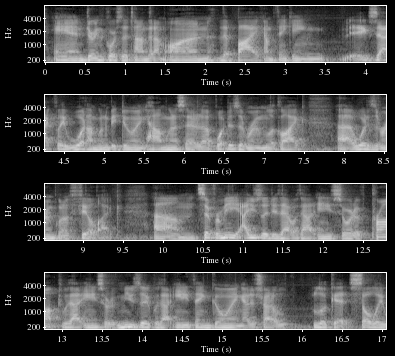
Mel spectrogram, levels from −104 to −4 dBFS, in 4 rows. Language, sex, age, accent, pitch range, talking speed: English, male, 20-39, American, 85-95 Hz, 250 wpm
